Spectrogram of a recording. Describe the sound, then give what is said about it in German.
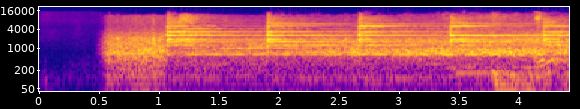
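A large bell in the Stade de France at the Paris Olympic Games, rung by Olympic champions, rings out repeatedly, each loud strike arriving about once a second and layering over a long shimmering resonance, with a faint crowd-like murmur underneath. “Was eine der vielen besonderen Ideen der Spiele von Paris ist, dass nämlich im Stade de France eine Glocke steht.”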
